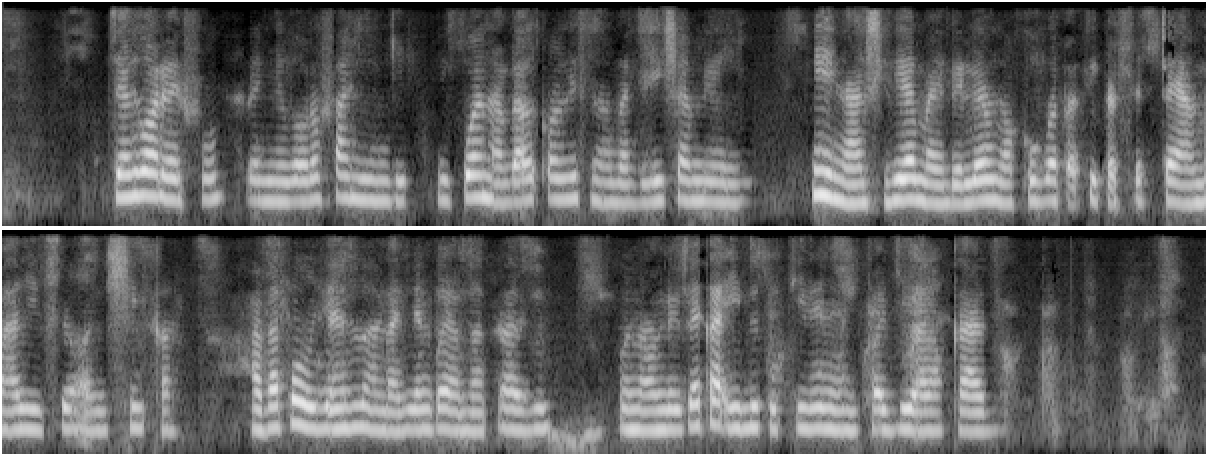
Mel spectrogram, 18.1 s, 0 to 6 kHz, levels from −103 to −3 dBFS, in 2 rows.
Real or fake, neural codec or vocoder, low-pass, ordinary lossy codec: fake; codec, 16 kHz, 1 kbps, FreqCodec, larger model; 5.4 kHz; AAC, 32 kbps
